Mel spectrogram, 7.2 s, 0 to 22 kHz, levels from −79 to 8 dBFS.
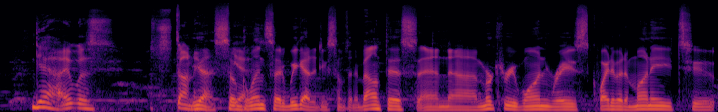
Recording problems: background chatter; faint; throughout; 3 voices, 25 dB below the speech

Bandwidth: 19 kHz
